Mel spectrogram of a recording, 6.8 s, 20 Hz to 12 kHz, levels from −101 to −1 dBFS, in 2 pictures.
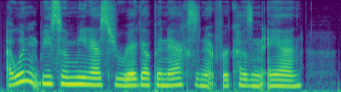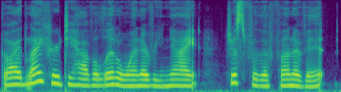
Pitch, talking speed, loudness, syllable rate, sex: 205 Hz, 270 wpm, -17 LUFS, 6.4 syllables/s, female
